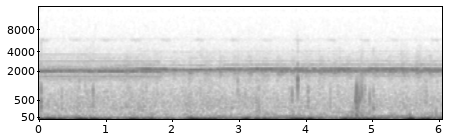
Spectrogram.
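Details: Mating song of wild cicadas in Bahia's sertão, Brazil: one continuous, piercing tonal buzz at a fixed pitch, with scattered faint clicks and low-frequency rumble beneath.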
